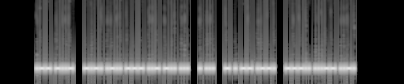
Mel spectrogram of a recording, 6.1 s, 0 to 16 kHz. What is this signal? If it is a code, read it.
Morse code, heard as a keyed tone, about 50 wpm, 700 Hz. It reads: WX CLOUDS ES TEMP 83F
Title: Practice QSO - Exchange 2 - Info - 50wpm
